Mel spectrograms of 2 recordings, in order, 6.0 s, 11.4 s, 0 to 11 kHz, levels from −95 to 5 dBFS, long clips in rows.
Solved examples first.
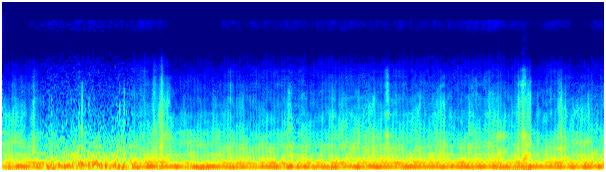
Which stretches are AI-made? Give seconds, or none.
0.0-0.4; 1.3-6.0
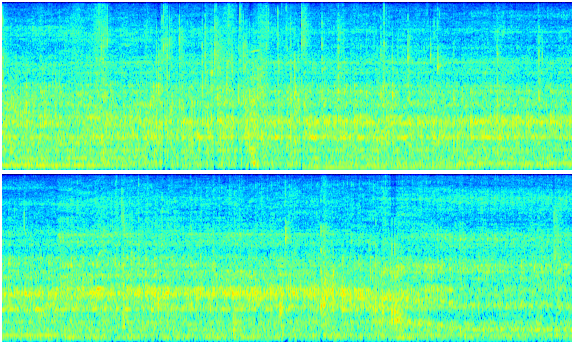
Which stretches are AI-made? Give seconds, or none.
none

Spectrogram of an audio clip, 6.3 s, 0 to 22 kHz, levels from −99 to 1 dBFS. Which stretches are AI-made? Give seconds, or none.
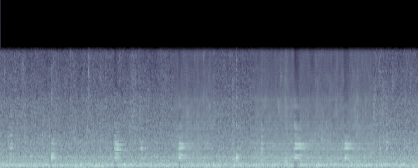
2.6-3.2; 3.8-5.6

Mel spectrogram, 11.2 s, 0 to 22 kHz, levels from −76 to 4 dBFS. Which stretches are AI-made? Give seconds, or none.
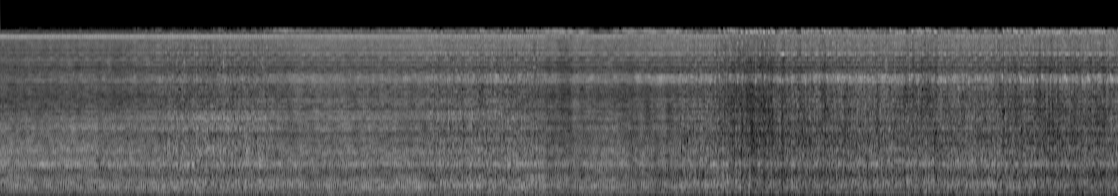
0.0-1.6; 2.7-4.3; 5.4-6.8

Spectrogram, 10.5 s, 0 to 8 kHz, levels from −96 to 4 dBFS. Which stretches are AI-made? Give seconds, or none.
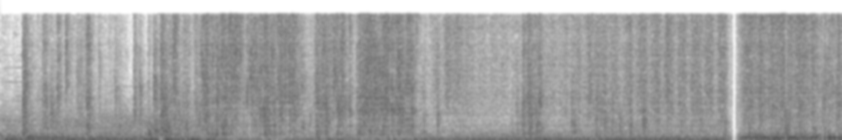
none

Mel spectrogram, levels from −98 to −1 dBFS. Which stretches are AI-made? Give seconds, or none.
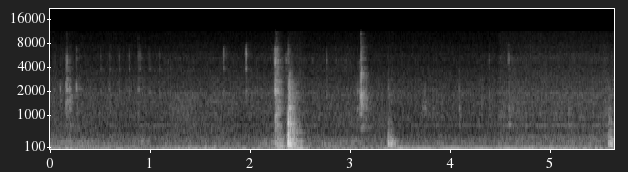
0.9-2.7; 4.5-5.6

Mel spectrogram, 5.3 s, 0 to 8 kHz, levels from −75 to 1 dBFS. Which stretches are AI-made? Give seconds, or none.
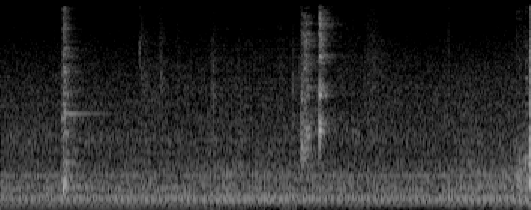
2.0-3.0

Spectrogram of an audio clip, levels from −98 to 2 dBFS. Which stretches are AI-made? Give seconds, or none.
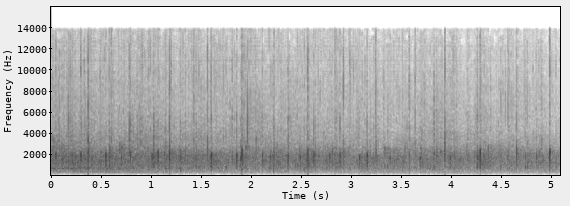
0.0-5.1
